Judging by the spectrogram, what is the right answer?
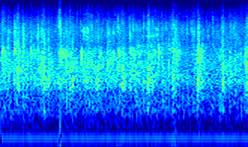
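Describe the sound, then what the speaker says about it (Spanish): A church congregation claps loudly and steadily in a full, continuous wash of applause filling the room for the whole few seconds, with no voices standing out. "De un fuerte aplauso al Rey de Gloria"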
